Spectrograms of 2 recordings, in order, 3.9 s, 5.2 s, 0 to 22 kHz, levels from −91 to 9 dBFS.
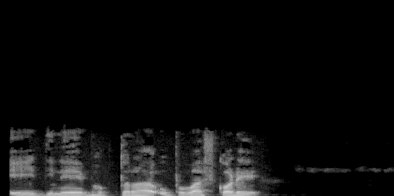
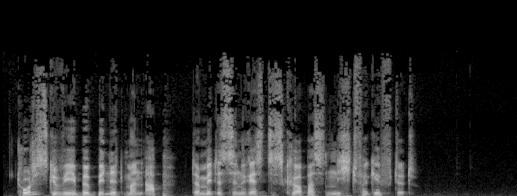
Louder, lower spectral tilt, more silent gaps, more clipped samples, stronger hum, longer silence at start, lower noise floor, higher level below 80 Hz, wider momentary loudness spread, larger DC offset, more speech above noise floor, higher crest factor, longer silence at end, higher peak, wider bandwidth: about the same, -19 LUFS vs -18 LUFS; first, -7 dB/octave vs -2.5 dB/octave; neither; neither; neither; about the same, 0.1 s vs 0.15 s; about the same, -69 dBFS vs -68 dBFS; second, -56 dBFS vs -46 dBFS; about the same, 7 LU vs 9 LU; neither; about the same, 51 dB vs 49 dB; about the same, 18 dB vs 20 dB; first, 1.35 s vs 1.05 s; about the same, -2 dBFS vs 0 dBFS; second, 7.8 kHz vs 16.5 kHz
